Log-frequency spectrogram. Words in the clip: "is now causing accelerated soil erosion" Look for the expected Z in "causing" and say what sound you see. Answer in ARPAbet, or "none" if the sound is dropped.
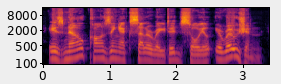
Z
